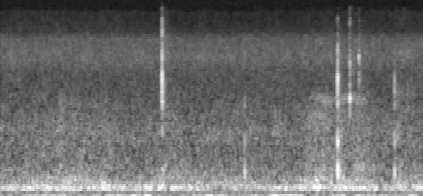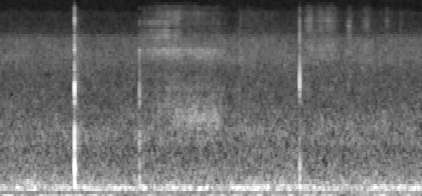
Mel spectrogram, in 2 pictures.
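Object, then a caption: Plastic stylus on glass tablet screen. A plastic Apple Pencil held in the fingers taps and draws lines and squiggles on the glass screen of a large, flat, solid iPad lying on carpet, including tapping through a brush menu. Soft, quiet stroking is broken by a few sharp, short clicks over a steady low hum.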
